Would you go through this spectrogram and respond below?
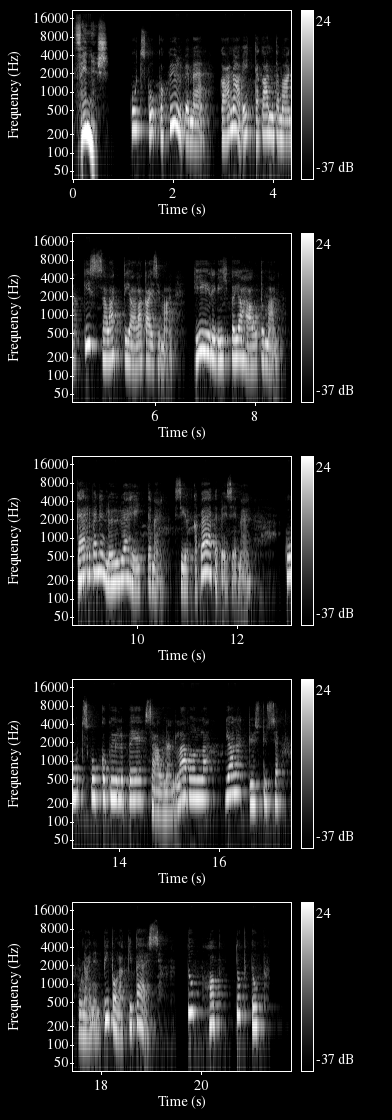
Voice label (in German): Finnisch, kinderverse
